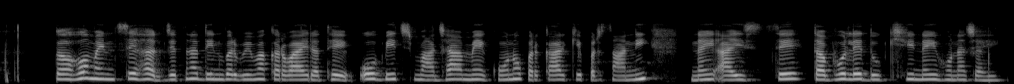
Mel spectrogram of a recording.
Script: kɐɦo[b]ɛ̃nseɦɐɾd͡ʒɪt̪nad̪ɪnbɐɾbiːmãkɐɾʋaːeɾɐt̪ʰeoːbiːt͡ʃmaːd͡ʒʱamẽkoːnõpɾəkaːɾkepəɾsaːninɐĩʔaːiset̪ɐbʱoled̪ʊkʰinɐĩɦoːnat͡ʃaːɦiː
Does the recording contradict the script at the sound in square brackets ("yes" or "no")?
yes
